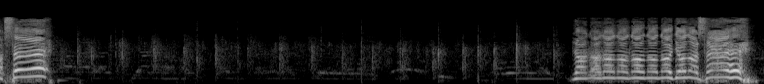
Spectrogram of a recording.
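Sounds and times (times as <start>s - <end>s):
speech: 0.0s - 0.6s, 5.7s - 7.6s
church audience applauding: 0.2s - 6.6s.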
